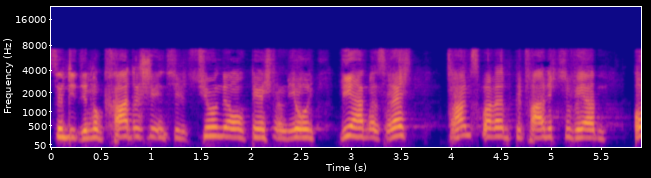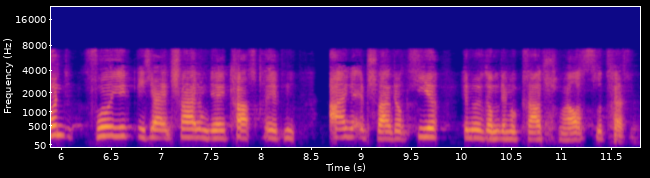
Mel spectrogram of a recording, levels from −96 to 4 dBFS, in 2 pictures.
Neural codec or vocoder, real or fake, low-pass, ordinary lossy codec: codec, 16 kHz in and 24 kHz out, 0.6 kbps, FireRedTTS-2 codec; fake; 7.2 kHz; none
